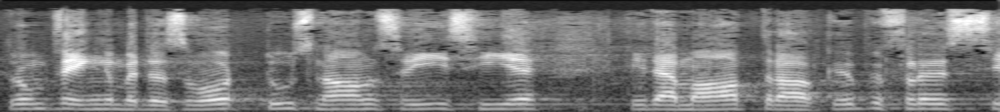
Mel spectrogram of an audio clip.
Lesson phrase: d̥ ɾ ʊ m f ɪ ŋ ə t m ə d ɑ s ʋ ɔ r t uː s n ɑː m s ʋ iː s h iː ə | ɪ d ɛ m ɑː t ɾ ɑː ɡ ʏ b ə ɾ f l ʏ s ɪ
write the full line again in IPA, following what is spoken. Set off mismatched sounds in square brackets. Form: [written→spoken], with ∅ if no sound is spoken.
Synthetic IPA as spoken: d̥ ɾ ʊ m f ɪ ŋ ə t m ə d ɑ s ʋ ɔ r t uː s n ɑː m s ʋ iː s h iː ə | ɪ d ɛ m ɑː t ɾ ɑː ɡ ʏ b ə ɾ f l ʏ s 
